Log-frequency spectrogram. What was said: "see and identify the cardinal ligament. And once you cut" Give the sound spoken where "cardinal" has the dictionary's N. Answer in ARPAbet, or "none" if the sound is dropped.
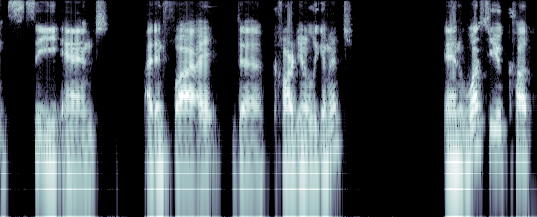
none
